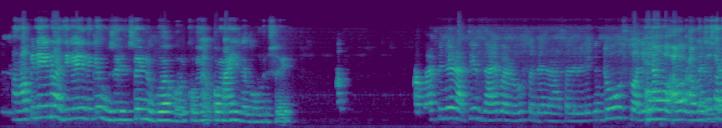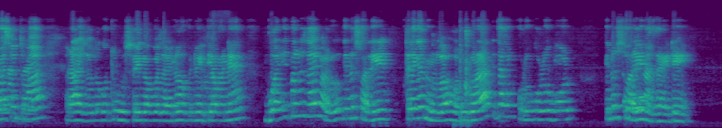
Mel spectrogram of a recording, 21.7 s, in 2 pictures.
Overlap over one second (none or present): present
